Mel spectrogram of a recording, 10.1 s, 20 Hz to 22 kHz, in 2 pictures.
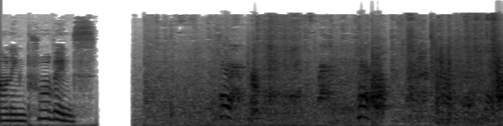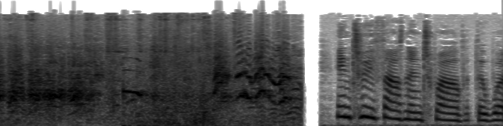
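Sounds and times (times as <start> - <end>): large dog barking: 1.4 - 8.1.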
